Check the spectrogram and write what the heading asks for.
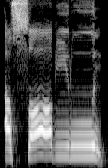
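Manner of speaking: الصابرون recited very slowly, the ر light after the kasra; slow recitation. Shown as a demonstration. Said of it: "هذه الراء مضمومة".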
